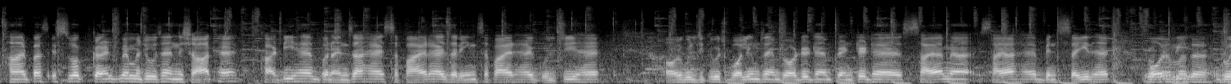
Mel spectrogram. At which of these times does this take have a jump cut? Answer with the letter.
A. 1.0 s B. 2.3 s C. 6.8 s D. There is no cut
D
